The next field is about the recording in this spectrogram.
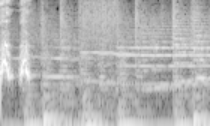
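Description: A dog barks repeatedly, opening with a couple of high, yelping yips and then several sharper woofs spaced about half a second apart, over a steady low background hum.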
